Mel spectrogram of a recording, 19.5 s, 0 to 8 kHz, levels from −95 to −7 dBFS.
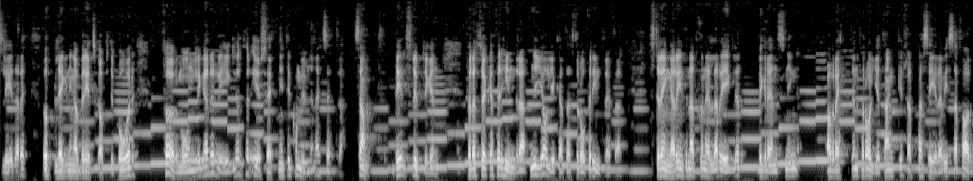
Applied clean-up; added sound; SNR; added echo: classical method Wiener filter.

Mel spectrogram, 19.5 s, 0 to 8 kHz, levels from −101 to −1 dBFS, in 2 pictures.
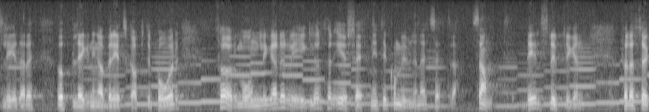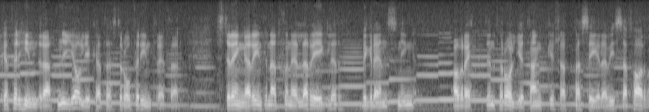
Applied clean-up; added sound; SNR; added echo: none; Wind instrument, woodwind instrument; 10 dB; none.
